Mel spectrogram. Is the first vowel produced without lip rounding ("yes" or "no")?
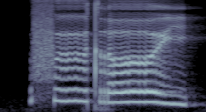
yes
